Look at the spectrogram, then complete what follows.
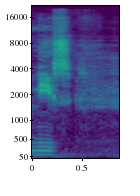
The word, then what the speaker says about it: Niis: If you haven't checked out Nice, check out Nice. It's spelled Niis, so that way you know how to spell it.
